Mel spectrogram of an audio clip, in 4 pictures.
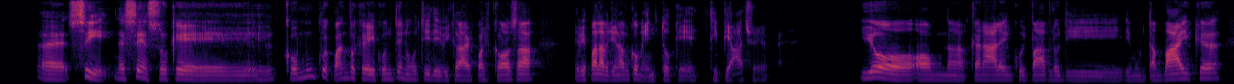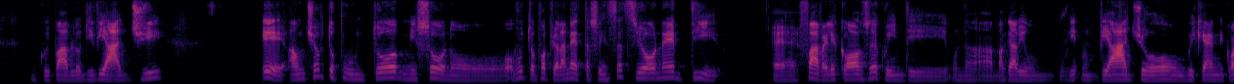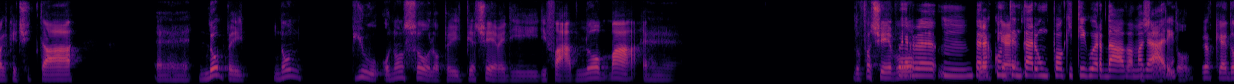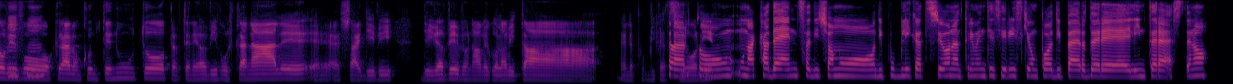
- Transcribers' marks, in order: "mountain" said as "muntan"; other background noise; "proprio" said as "propio"
- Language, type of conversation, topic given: Italian, podcast, Hai mai fatto una pausa digitale lunga? Com'è andata?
